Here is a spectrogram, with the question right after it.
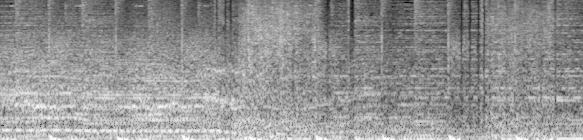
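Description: A TrackMania Nations Forever race car drifting through corners on a NASCAR-style track, its engine droning steadily with repeated low swoops and tire noise under a loud, continuous mix.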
